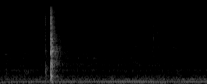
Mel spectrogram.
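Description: A single sharp click as a metal Blu-ray steelbook case is snapped open by hand, over a faint steady low hum.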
